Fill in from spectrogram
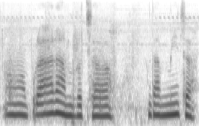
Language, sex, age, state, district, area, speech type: Nepali, female, 45-60, West Bengal, Jalpaiguri, urban, spontaneous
